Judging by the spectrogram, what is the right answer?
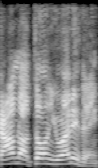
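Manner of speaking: talking through put-on hysterical laughter. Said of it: "he starts laughing hysterically".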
